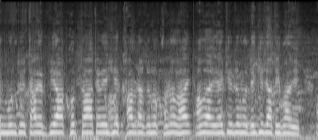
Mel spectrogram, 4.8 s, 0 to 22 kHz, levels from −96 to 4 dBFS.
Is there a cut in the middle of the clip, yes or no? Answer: no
